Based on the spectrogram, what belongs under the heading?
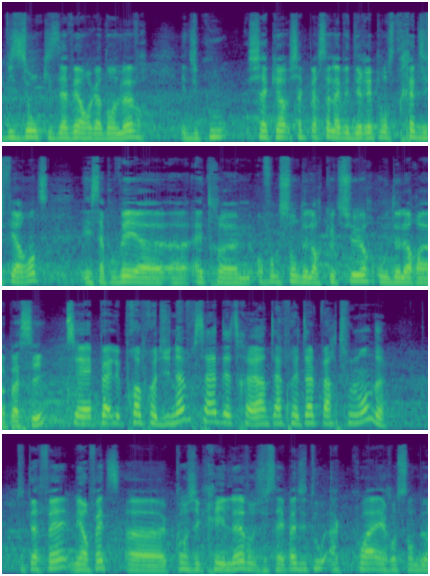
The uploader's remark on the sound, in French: Reportage au cœur d'une exposition des plus grand•es artistes du crypto art.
